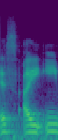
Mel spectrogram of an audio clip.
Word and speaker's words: Sie: Also in this S, this Z, ये जो आप Z देख रहे हो SIE में जो S है, ये S जो है, this takes the pronunciation of Z.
